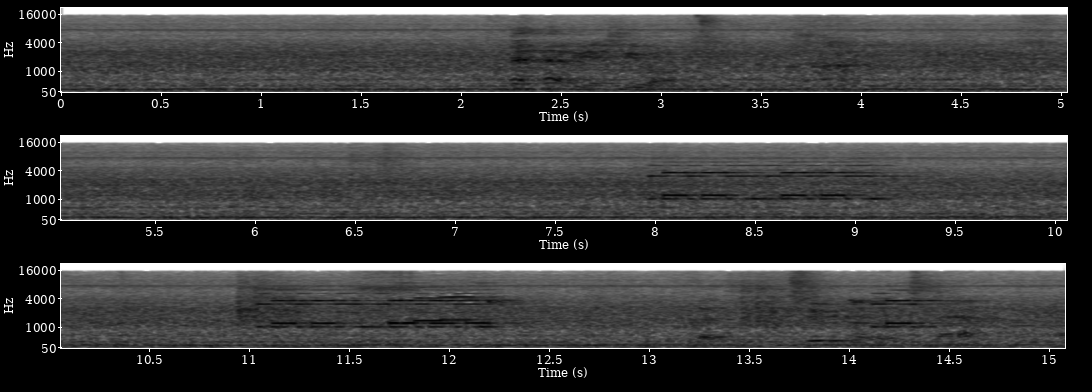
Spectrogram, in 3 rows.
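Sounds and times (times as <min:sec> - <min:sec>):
low room hum: 0:00.0 - 0:15.0
electronic beeps tune: 0:11.1 - 0:12.4, 0:14.0 - 0:14.6.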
